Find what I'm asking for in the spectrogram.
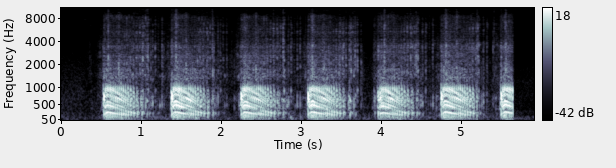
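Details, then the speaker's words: Echo string trimmer after carburetor replacement: six rope pulls about a second apart, spinning freely but never catching; compression test shows extremely low compression. "unfortunately this is where everything goes wrong I did check for some compression but it may not and unfortunately the compression number is extremely low"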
